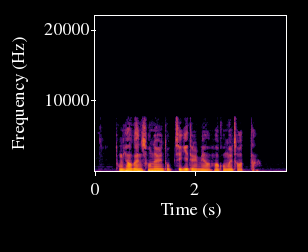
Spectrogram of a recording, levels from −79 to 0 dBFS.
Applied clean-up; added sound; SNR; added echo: none; none; none; none.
